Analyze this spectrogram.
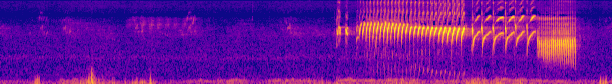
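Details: Canary song used to teach chicks and to stimulate pairing: after about five seconds of low background rumble, a fast loud trill breaks in, followed by looping whistled notes and a harsh buzzy ending.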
